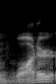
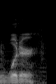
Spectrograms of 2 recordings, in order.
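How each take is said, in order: First: The first vowel sounds like 'wah'. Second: The first vowel sounds like 'wood'.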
